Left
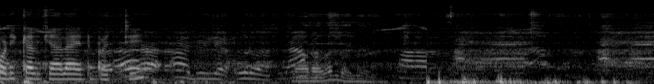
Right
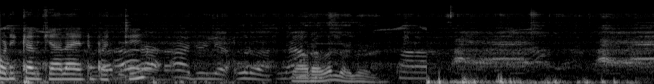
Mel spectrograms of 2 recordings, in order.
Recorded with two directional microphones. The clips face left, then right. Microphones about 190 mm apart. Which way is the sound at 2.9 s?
55° right (ahead or behind).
